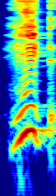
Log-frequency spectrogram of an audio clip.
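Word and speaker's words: heat: एच ई ए टी, इसको क्या पढ़ेंगे? हीट। देखिए ई ए जो है ना एक साथ है तो ई उच्चारण होगा, ठीक है।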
